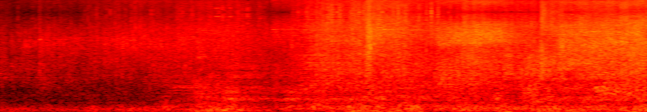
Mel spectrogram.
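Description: Magic spells and weapon blows crash together in a busy fight.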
